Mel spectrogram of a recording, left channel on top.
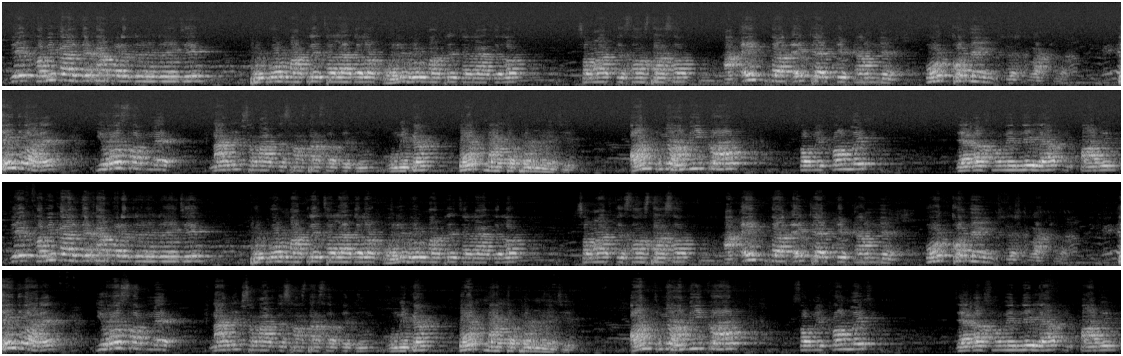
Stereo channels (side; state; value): left; noise; hiss, 18 dB below the sound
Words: जे कभी काल देखा पड़ैत रहे छै फुटबॉल मात्रे चला देलक, वॉलीबॉल मात्रे चला देलक समाज के संस्था सब आ एहि टाइप के काम में बहुत कम इंटरेस्ट राखलक। ताहि द्वारे इहो सब में नागरिक समाज के संस्था सब के भूमिका बहुत महत्वपूर्ण है। अंत में हम ई कहब, समय कम है, ज्यादा समय नहीं लिया, पावन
